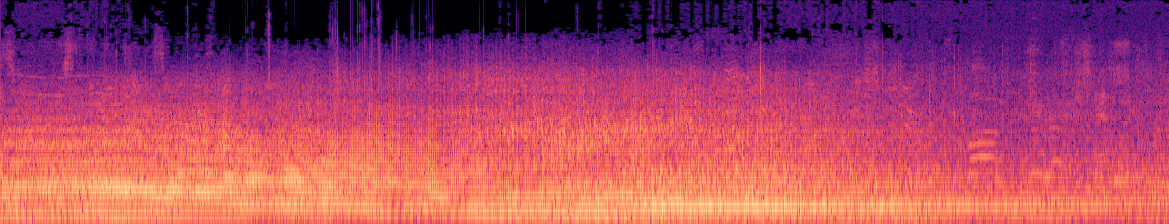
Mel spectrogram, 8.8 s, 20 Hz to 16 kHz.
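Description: Beech C-45 Expeditor's twin Pratt & Whitney R-985 radial engines and propellers droning in a low pass overhead. The pitch drops as it goes by, then the sound fades as the aircraft climbs away.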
